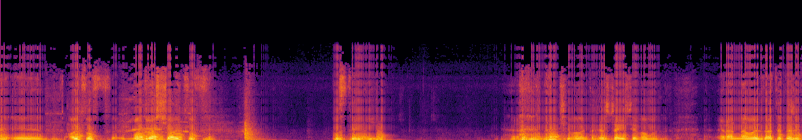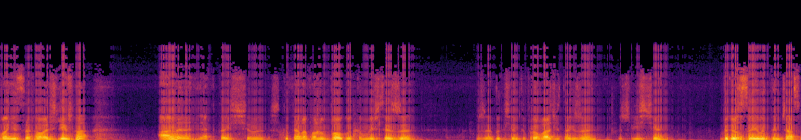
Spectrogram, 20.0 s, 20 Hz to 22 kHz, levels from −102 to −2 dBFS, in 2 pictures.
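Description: The audio carries a block size mismatch (padded) for its full length. A steady buzz at about 86.1 Hz sits under the whole sound, and playback runs slow at 0.938 times normal speed while the pitch stays about where it should be. The buzz rate fits a downstream stage reading 512-sample blocks while the stage feeding it writes shorter ones. Each block's unfilled tail is zero-padded, producing a brief gap per block that both chops the audio into a buzz and stretches its duration.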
